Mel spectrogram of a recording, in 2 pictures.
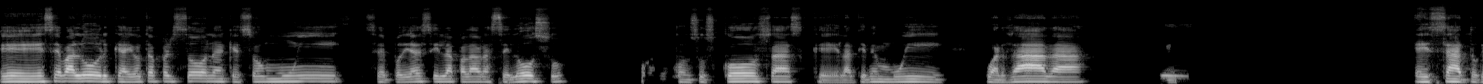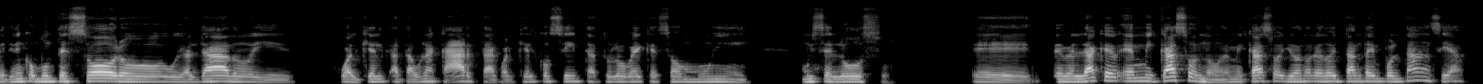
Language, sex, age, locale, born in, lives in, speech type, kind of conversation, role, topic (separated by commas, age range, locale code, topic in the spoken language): Spanish, male, 55-59, es-DO, Dominican Republic, United States, conversation, unstructured, none, ¿Cómo te sientes cuando alguien invade tu privacidad?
